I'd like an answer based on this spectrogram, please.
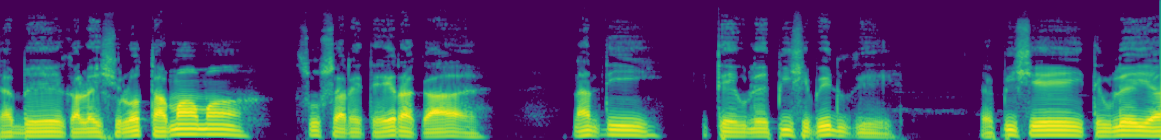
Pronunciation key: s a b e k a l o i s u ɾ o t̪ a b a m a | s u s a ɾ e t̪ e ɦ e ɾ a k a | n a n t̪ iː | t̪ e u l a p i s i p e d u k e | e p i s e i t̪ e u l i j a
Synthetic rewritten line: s a b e k a l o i s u l o t̪ a m a m a | s u s a ɾ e t̪ e ɦ e ɾ a k a | n a n t̪ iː | t̪ e u l e p i s e p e d u k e | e p i s e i t̪ e u l e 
